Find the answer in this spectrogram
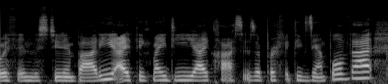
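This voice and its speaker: A normal speaking voice, a woman with an American accent. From Michigan, US (Canton). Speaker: university student and tour guide. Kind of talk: casual panel discussion.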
